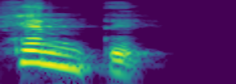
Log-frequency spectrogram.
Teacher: the voiceless V fricative sound as in hente that is people it's a sound of a strongly aspirated H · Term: voiceless velar fricative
